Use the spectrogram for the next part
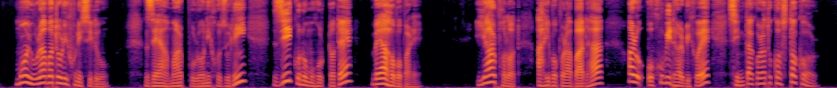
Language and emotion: Assamese, fearful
